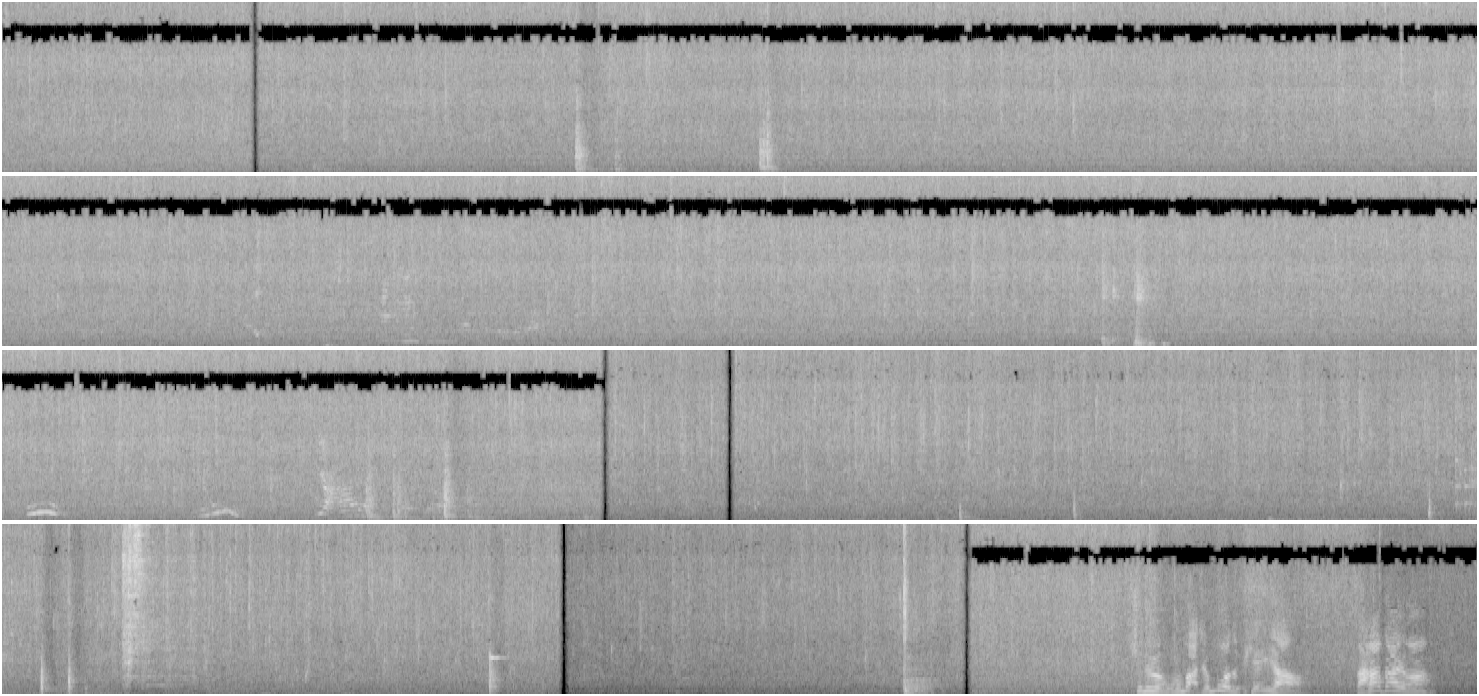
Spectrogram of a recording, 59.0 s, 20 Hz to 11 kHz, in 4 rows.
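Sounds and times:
steady rain falling: 0:00.0 - 0:59.0
metal utensil knocking wok: 0:53.3 - 0:53.7.

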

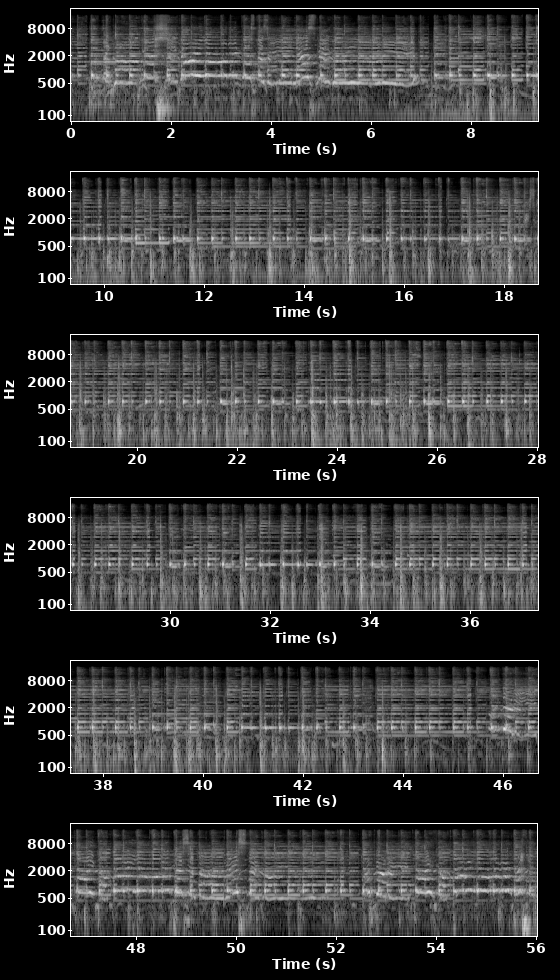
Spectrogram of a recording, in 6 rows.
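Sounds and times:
small stringed instrument strummed: 0:00.0 - 0:56.0
woman singing: 0:00.4 - 0:07.1, 0:45.5 - 0:56.0.

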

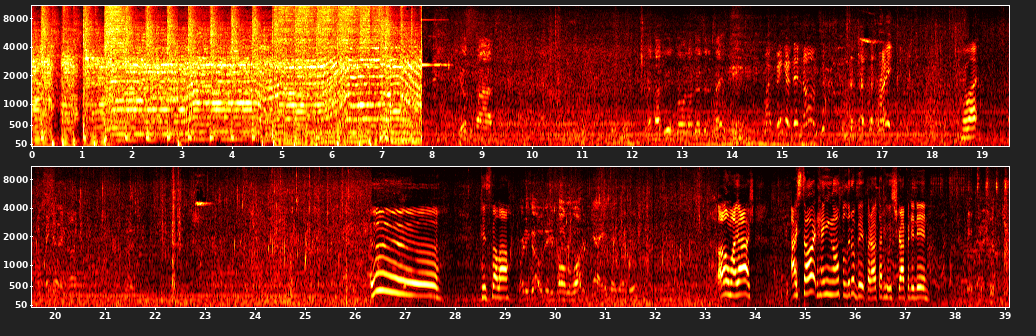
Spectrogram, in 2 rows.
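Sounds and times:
jet ski engine idling: 0:03.0 - 0:39.0.

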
